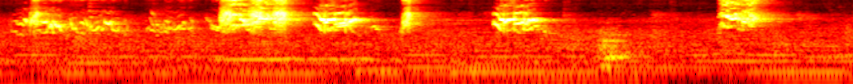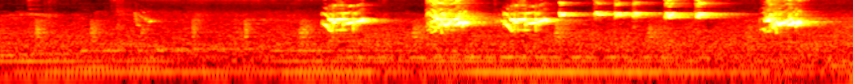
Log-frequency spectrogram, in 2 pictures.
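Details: A budgerigar calling to a rival gives harsh, scratchy squawks and chirps in quick irregular bursts, several per second at times, over a faint low indoor hum.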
